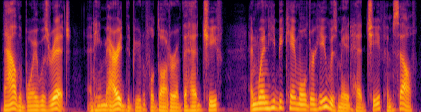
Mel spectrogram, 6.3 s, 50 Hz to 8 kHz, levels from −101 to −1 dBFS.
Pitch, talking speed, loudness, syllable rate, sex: 120 Hz, 245 wpm, -19 LUFS, 6.1 syllables/s, female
